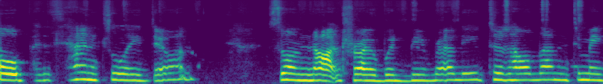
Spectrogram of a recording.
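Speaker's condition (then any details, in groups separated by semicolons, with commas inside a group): ALS; young onset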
